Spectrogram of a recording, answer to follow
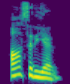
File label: "aasiriyar", tamil; texttoSpeech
